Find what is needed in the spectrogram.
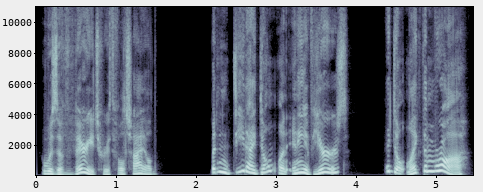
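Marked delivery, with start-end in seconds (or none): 2.2-5.4 put-on high-pitched storybook girl; high, emphatic character protest; Alice, protesting. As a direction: reassure the bird in a high child voice.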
